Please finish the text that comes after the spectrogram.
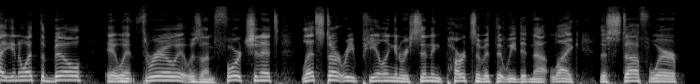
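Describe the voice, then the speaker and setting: A man's voice: medium pitch, darkish tone, no room sound. A man hosting a political call-in radio show, talking in an emphatic, persuasive way that rallies his listeners. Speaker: radio talk show host. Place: radio studio. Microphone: close studio microphone.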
